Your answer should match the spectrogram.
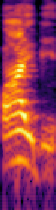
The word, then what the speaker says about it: Bybee: He actually corrected me on his pronunciation of his name. So I believe it's Tanner Bybee.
